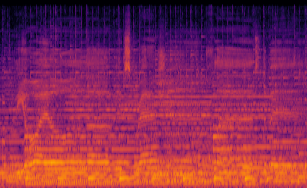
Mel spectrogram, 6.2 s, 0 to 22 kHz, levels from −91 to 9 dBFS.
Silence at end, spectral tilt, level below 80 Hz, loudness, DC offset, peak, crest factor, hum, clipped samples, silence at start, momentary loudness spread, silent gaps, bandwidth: 0 s; -5.5 dB/octave; -44 dBFS; -18 LUFS; under 0.1%; -2 dBFS; 14 dB; none; under 0.1%; 0 s; 5 LU; none; 18 kHz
